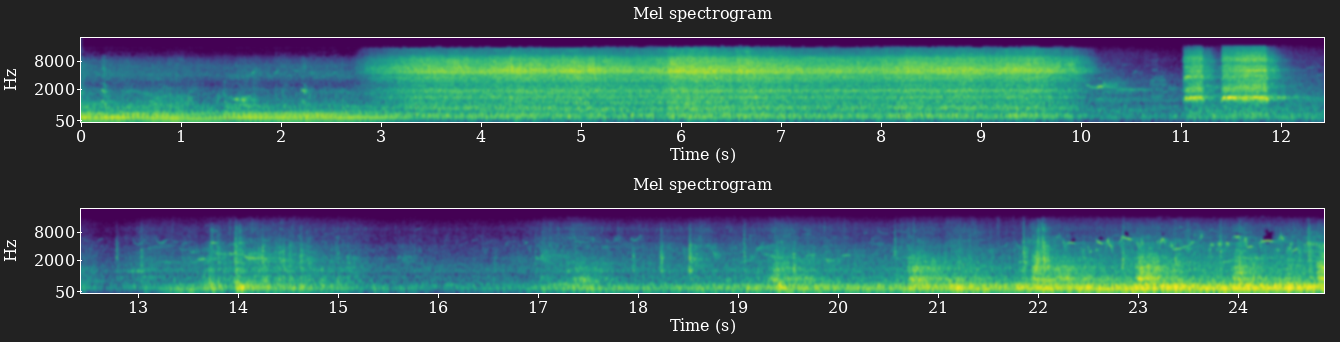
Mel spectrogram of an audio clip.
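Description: Replica Steam Elephant steam locomotive standing in steam, giving a loud, steady hiss of escaping steam for several seconds. This is followed by two short, sharp bursts, then quieter hissing with scattered mechanical knocks.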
